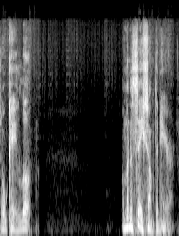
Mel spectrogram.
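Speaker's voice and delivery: pausing, measured, deliberate windup delivery. Retelling an argument about a pitcher: Pat impression. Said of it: "I'm gonna do my Pat impression".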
